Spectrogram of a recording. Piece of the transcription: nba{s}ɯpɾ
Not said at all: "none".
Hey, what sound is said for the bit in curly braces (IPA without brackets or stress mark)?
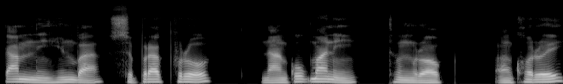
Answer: s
